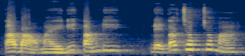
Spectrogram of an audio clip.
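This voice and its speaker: A woman voicing a loud, bossy village sister-in-law who shouts urgently. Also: fairly high pitch, expressive, fairly quick. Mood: scolding.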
